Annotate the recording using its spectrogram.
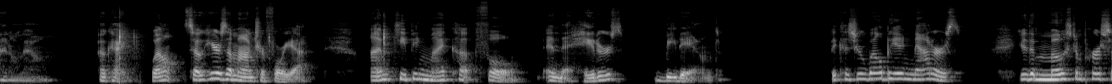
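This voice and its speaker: A woman's voice: medium pitch, vocal fry, a little mellow. A middle-aged woman, chatting encouragingly to her podcast listeners. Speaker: podcast host. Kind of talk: casual motivational talk.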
